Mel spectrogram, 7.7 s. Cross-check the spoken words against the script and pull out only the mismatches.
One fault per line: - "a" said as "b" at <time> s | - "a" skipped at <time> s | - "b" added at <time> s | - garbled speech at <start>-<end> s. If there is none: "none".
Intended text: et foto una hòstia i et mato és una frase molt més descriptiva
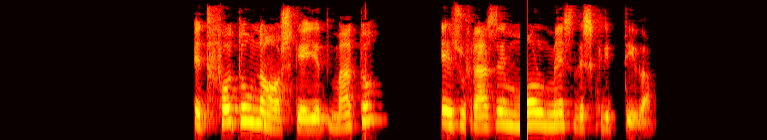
- "una" skipped at 4.6 s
